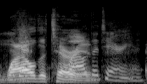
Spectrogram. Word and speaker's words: Wildatarian: But so I got this book called The Wildatarian Diet, and am I pronouncing that right? – That's right. – Wildatarian.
